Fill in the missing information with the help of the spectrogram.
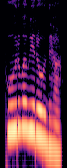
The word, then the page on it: ಪೂರ್ವವೃತ್ತಿ: kannada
